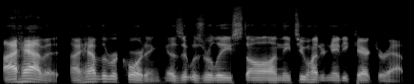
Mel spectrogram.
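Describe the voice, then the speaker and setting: Man, sports show host, bright clear voice, dry studio-close sound. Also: on the low side, fast, no room sound. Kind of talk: casual sports radio talk, introducing a clip.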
